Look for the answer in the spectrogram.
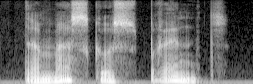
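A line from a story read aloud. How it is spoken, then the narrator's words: Quiet. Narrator (German): sagte leise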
